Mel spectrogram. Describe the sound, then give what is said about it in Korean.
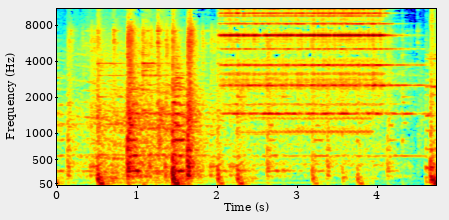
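A golden bell rings on a radio show: a bright, sustained bell rings continuously for a few seconds with a shimmering metallic tone, following a short burst of clattering percussive hits. No one speaks. “오늘 또 골든벨이 울렸는데요.”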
